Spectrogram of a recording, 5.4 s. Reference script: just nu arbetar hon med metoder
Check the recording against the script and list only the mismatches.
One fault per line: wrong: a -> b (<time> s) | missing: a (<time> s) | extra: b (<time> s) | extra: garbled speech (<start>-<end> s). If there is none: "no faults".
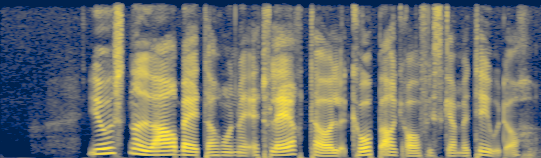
extra: ett flertal koppargrafiska (2.5 s)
